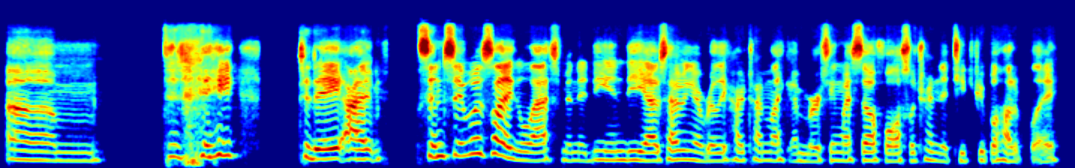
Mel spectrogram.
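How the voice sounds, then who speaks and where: A woman's voice: medium pitch, fairly quick, no echo. A woman co-hosting a podcast in casual chat, rambling and laughing often. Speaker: podcast co-host.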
